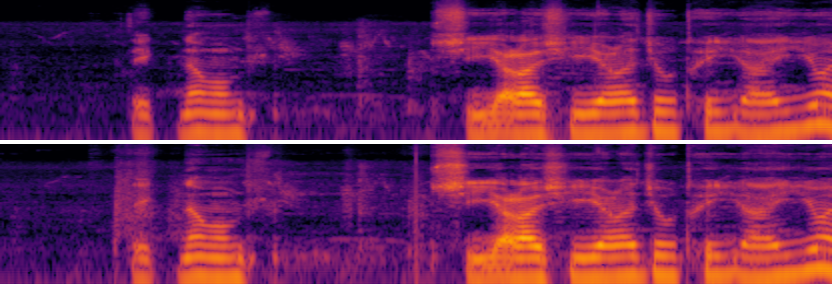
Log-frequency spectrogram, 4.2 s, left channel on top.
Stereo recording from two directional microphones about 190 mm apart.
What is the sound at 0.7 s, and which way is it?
Speech, 20° right (ahead or behind).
